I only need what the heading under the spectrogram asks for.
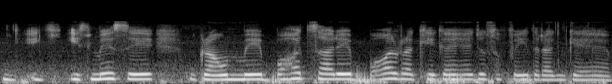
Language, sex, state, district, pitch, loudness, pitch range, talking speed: Hindi, female, Uttar Pradesh, Lucknow, 225 Hz, -13 LUFS, 205-240 Hz, 155 wpm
